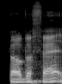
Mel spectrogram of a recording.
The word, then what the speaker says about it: Boba Fett: Oh, Boba Fett. I love him. – Boba Fett, is that what you said? – Yeah. – Yeah, you got it.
